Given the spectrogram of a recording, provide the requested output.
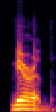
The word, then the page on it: mihrab: American English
